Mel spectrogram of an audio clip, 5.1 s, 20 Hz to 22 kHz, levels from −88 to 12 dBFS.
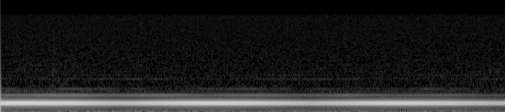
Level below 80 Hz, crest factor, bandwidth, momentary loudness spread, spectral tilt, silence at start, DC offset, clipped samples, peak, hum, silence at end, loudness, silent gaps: -58 dBFS; 8 dB; 0.5 kHz; 8 LU; -9.5 dB/octave; 0 s; 0.2%; under 0.1%; -6 dBFS; 60 Hz at -55 dBFS; 0 s; -14 LUFS; none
